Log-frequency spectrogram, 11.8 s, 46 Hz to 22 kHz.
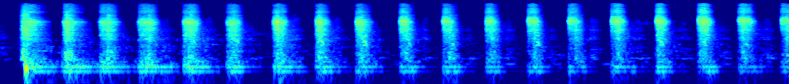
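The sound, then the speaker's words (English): Many forceful breaths in a breathing exercise, each a sharp, hissing rush of air, repeating in a fast, steady rhythm with no talking. “So let's do 20 breaths. Ready? Take a deep breath in. Go.”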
